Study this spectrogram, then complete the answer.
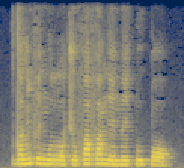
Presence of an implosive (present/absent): absent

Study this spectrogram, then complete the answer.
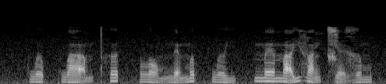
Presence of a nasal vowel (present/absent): absent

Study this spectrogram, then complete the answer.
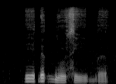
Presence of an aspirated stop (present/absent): absent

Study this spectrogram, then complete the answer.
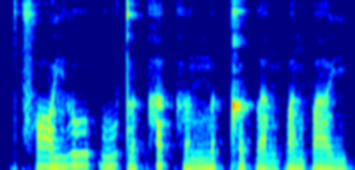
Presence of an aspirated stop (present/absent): present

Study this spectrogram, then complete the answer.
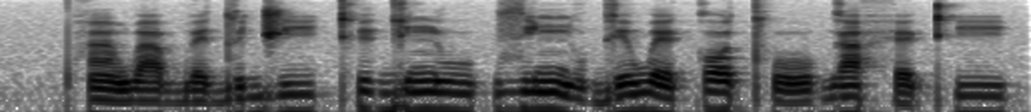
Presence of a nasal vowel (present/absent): present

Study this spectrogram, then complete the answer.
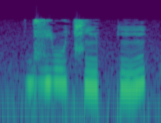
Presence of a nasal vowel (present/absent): present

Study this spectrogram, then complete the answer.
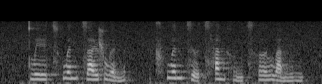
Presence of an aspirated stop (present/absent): present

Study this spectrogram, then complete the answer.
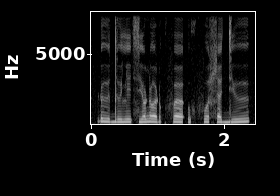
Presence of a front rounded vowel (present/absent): present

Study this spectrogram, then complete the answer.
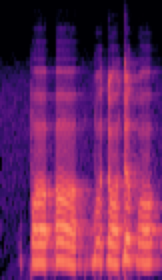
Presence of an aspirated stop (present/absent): absent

